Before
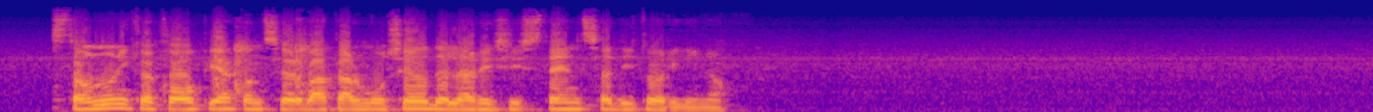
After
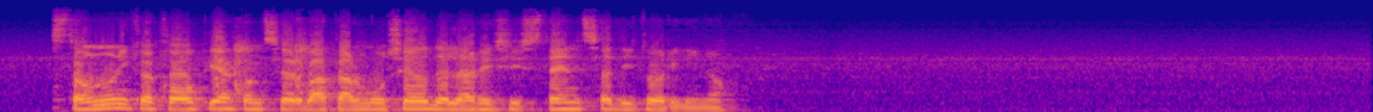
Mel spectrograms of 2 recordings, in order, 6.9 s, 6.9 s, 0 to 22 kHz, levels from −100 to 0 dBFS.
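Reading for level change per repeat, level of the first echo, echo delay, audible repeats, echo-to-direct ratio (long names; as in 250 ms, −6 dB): −11.5 dB, −19.5 dB, 77 ms, 2, −19.0 dB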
